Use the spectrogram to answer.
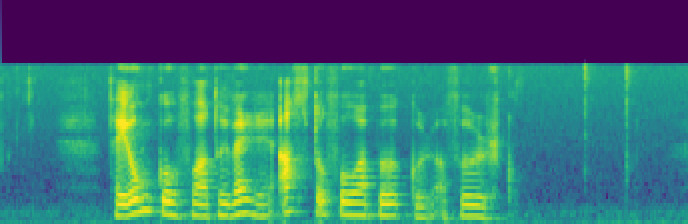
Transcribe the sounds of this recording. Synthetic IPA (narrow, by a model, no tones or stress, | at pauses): t̪ʰejʊŋkʊfɔːat̪ʰujvɛrːɪʔa̰l̥t̪ɔfɔːapœːkʊɹa̰wfœːɻʏskʊ̥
